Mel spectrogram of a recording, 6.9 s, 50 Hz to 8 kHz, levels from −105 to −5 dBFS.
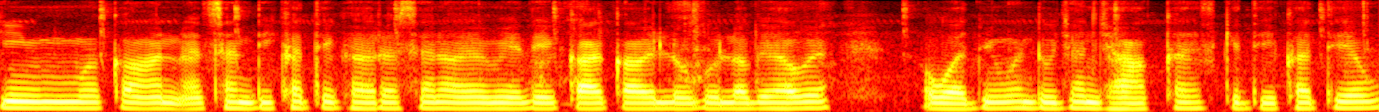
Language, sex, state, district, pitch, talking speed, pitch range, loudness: Chhattisgarhi, male, Chhattisgarh, Kabirdham, 155 Hz, 245 wpm, 150-160 Hz, -18 LUFS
